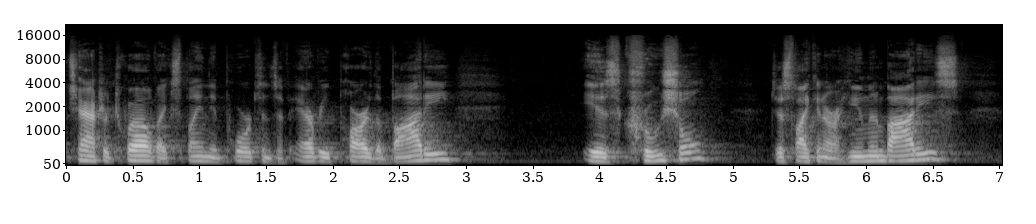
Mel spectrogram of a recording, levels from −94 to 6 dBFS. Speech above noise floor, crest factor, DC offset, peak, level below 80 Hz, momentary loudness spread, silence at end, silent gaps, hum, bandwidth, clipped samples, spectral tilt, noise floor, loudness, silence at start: 45 dB; 18 dB; under 0.1%; -10 dBFS; -78 dBFS; 11 LU; 0.35 s; none; none; 15 kHz; under 0.1%; -5.5 dB/octave; -71 dBFS; -28 LUFS; 0 s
